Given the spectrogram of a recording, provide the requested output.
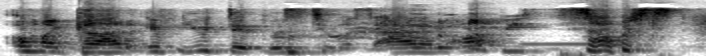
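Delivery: ordinary talk, nothing marked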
